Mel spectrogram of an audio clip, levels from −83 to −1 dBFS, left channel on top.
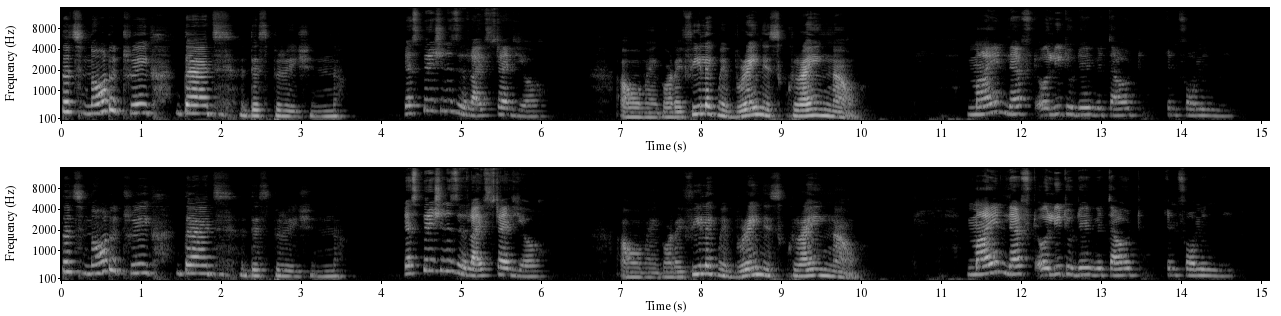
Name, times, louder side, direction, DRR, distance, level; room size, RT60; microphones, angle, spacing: voice 1, 0.0-3.5 7.0-10.0, left 4 dB, 85° left, 0.5 m, -32 dB
voice 2, 4.3-6.0 11.3-13.4 13.8-14.6, right 5 dB, 65° right, 0.5 m, -33 dB
2.7 x 2.2 x 2.6 m
head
